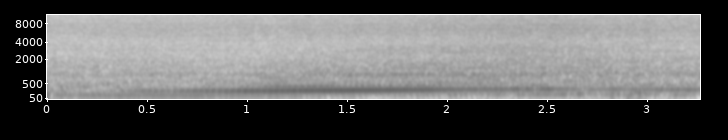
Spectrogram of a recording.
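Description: A Ferrari SF90 Spider convertible in race mode revs loud and close, its engine note swelling and climbing smoothly before easing back slightly, with no talk over it.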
